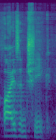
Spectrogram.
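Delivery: normal talking voice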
